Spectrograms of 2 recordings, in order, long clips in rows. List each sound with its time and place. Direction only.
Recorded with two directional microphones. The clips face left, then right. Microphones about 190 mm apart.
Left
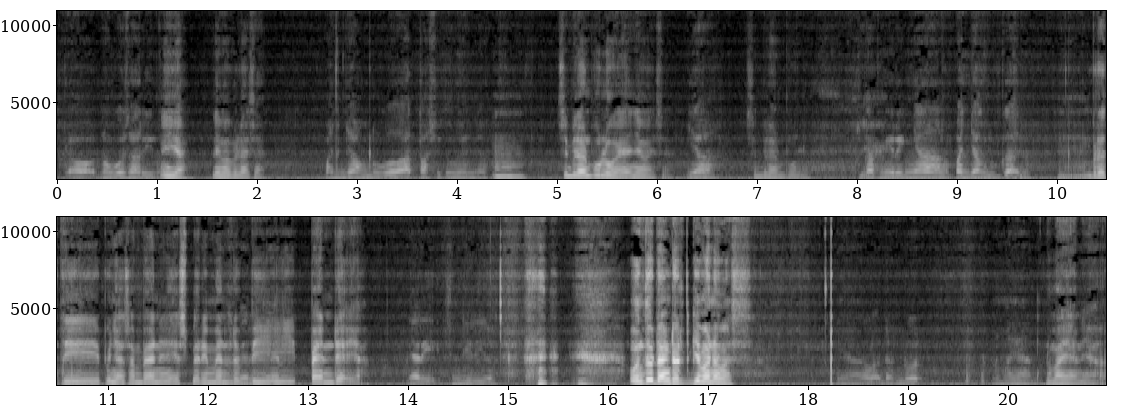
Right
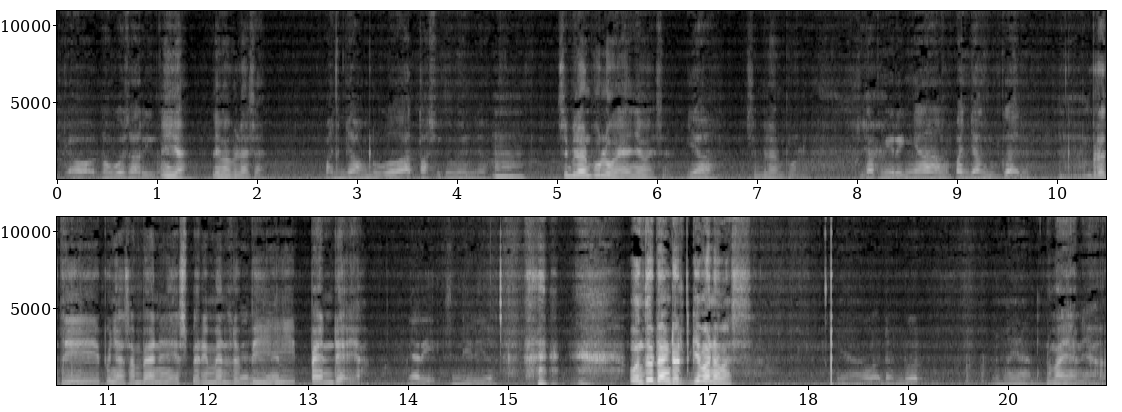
0.1 s speech: 5° right (ahead or behind)
1.0 s speech: 10° left (ahead or behind)
2.7 s speech: 5° right (ahead or behind)
4.4 s speech: 5° left (ahead or behind)
8.3 s speech: 5° right (ahead or behind)
10.2 s speech: 10° left (ahead or behind)
14.0 s speech: 25° right (ahead or behind)
15.1 s speech: centre (ahead or behind)
20.3 s speech: 5° left (ahead or behind)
